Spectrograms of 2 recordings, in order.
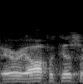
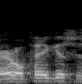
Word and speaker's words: Areopagus: Mars Hill or Areopagus or Areopagus, as some pronounce.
